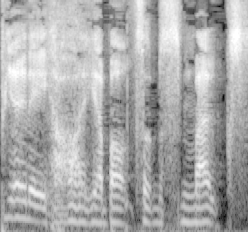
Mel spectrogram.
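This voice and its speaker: At a fairly slow pace, a put-on character voice speaks in a low-to-middle pitch. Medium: solo performance. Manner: excited, blokey exclamations.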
